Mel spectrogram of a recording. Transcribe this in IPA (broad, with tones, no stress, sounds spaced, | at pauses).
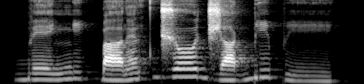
b eː˨ ɲ i˧ k͡p a˨ ɾ ɛ̃˦ t d͡ʒ oː˦ d͡ʒ a˨ ɡ͡b i˦ p iː˨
